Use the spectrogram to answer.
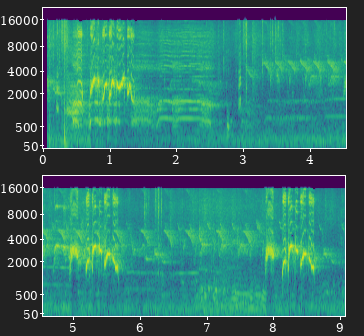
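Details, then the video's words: Red-whiskered bulbul (nok krong hua chuk) song played to rouse caged birds: three bursts of quick, slurred whistled notes bunched into short rippling phrases, separated by quieter background chatter and faint high chirps. "เสียงนกกรงหัวจุก ร้อง ริก เปิดให้นกฟัง ยั่วให้นกคึกจัด"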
